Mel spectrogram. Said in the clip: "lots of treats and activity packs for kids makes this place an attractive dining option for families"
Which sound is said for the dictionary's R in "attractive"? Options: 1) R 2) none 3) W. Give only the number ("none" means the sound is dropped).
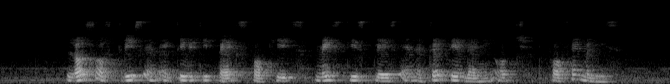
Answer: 2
